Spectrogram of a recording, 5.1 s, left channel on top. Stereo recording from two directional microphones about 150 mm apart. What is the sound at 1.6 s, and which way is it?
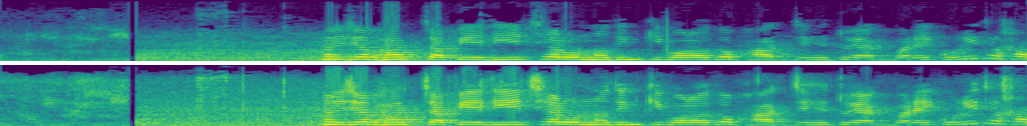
A woman's voice, 20° right (ahead or behind).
